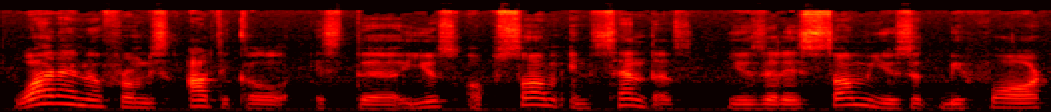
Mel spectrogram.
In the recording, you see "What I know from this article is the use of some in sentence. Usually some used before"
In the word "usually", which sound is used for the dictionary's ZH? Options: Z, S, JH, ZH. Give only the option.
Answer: Z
